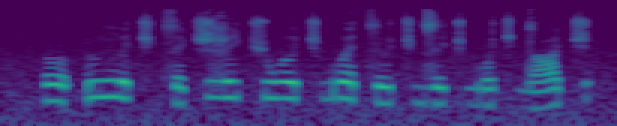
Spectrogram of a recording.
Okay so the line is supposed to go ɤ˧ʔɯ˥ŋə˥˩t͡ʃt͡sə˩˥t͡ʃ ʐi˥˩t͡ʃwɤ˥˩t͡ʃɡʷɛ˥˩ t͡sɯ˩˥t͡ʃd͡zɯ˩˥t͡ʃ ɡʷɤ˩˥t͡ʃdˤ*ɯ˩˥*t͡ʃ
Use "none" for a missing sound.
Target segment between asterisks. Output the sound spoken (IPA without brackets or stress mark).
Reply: ɤ˩˥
